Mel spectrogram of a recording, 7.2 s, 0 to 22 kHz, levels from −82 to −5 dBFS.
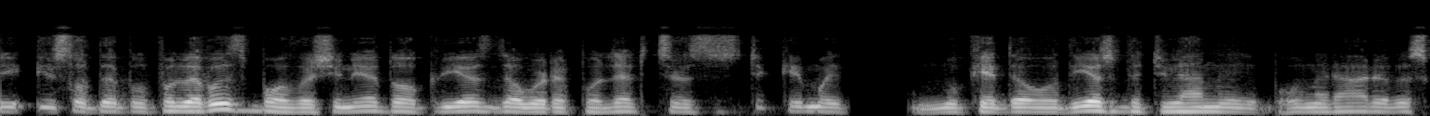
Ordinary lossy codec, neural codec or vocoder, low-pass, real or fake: Opus, 24 kbps; codec, 16 kHz, 0.5 kbps, X-Codec, HuBERT features, trained on balanced general audio; 7.2 kHz; fake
